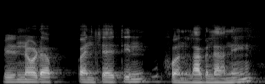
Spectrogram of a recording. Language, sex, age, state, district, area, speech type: Goan Konkani, male, 60+, Goa, Pernem, rural, spontaneous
